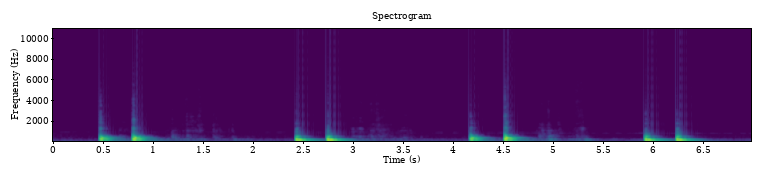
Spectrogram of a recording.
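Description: An unstrung, hollow koa OM acoustic guitar body is tapped with a thin wooden stick, first on the back and then on the koa top. Eight short, woody knocks fall in four evenly spaced pairs. Each has a low resonant tone near 210 Hz that dies away within a fraction of a second.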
